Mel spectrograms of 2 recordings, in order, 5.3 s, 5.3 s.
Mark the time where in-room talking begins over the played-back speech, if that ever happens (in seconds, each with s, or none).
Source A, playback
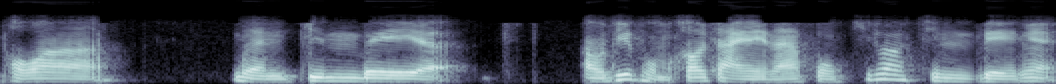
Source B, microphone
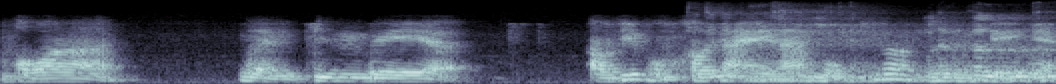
3.4 s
